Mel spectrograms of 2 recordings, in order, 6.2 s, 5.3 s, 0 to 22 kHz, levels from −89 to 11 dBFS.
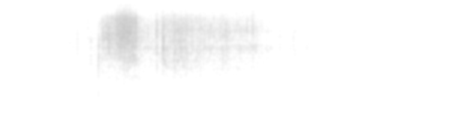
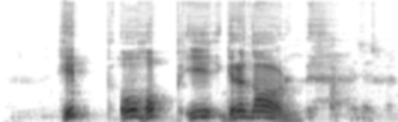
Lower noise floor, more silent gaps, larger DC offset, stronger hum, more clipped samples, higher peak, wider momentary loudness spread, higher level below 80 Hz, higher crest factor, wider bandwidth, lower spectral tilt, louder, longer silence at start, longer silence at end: first, under -90 dBFS vs -68 dBFS; neither; neither; neither; neither; second, -34 dBFS vs 0 dBFS; about the same, 12 LU vs 14 LU; second, under -90 dBFS vs -64 dBFS; first, 30 dB vs 18 dB; about the same, 19 kHz vs over 20 kHz; second, 6 dB/octave vs -6.5 dB/octave; second, -57 LUFS vs -15 LUFS; about the same, 0.8 s vs 0.85 s; first, 2 s vs 0.85 s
